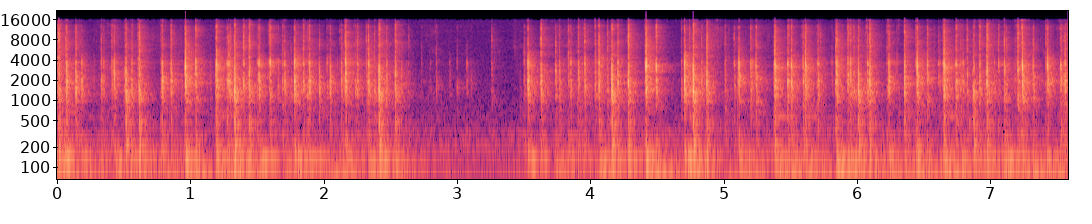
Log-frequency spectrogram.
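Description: Gloved fingertips type rapidly on a full-size white Roccat Vulcan mechanical gaming keyboard, with plastic keycaps on a brushed aluminium top plate and a white plastic wrist rest, lying flat on a white table, before one hand presses keys on the right side. Dense, bright, short clacks run steadily, broken by a brief quiet pause near the middle, then resume. The clicks are crisp and dry with very little low end.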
